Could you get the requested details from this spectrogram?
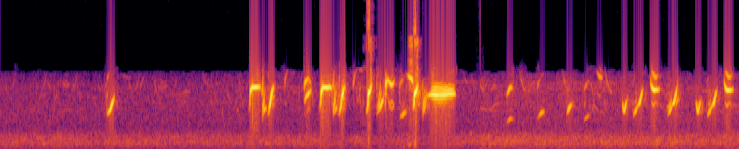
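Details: North African goldfinch, three years old, singing on a spring day in the north-west Tunisian mountains: a dense burst of high, jangling twitters, followed by a scatter of lighter chirps.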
